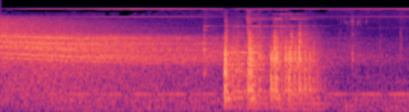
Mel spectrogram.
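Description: A high whistle-like tone slides downward and fades during the first second. About a second in comes a brief clatter of small hard objects with a slight metallic ring, like coins dropping.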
